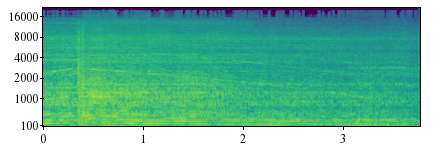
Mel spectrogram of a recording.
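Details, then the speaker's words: 1966 Ford F500 truck that sat in a barn for 20 years, on its first test with a new starter, ignition relay and coil, no gas in it and starter fluid sprayed in: a quick whirring spin that winds down without turning the engine; the starter is freewheeling and not engaging. "that's more than what it did last time what is that though that's the starter not engaging oh okay hit it again well I guess we're going to take the starter back off"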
